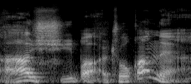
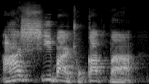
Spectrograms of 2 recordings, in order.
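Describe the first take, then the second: First: It is said in a lowered, deep voice. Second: It is said in a normal voice.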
